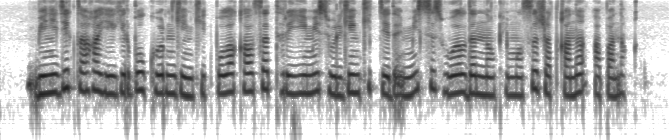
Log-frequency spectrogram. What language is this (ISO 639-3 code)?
kaz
